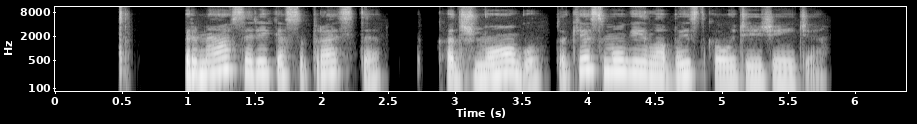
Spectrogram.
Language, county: Lithuanian, Vilnius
